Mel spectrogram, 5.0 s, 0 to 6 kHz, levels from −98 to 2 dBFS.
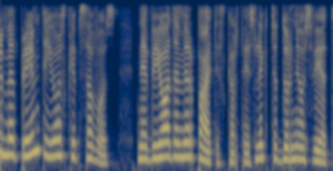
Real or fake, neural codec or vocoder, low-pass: fake; codec, 16 kHz, 4 kbps, X-Codec, HuBERT features, trained on balanced general audio; 5.4 kHz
